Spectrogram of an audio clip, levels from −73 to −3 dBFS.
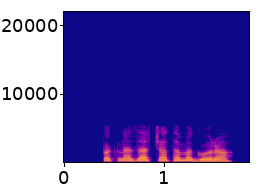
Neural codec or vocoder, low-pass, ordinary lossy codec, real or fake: codec, 16 kHz, 1 kbps, X-Codec, WavLM features, trained on Multilingual LibriSpeech; 5.4 kHz; MP3, 48 kbps; fake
